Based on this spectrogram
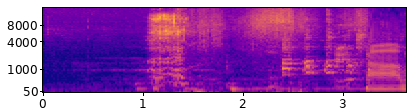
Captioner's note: laughing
